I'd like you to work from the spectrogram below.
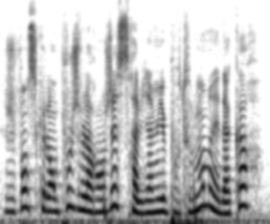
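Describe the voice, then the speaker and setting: A woman's voice: mid-range voice, animated, very fast, darkish tone. A young woman giving nervous, jumpy let's-play commentary on a horror game, swearing and laughing anxiously. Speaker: gaming streamer.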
